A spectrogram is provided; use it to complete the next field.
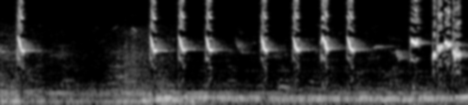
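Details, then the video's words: Sooty-headed bulbul in lively song: a string of loud, clear chirped notes, each a sharp slurred drop, spaced about every third of a second after a pause, ending in a rapid jumbled twittering flourish over low background hum. "Burung Kutilang Gacor Dooor, Cepat Bikin Kutilang Liar Langsung GACOR"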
